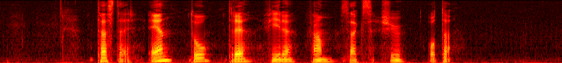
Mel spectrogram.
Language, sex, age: Norwegian, male, 30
